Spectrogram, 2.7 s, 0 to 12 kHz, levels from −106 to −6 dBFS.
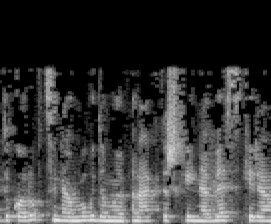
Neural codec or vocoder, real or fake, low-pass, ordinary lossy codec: none; real; 10.8 kHz; MP3, 32 kbps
